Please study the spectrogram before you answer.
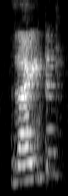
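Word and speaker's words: write: ठीक है, राइट, राइट means क्या होता है, लिखना, इसमें भी डब्लू साइलेंट।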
